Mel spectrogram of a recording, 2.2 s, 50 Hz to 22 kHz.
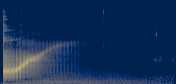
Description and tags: Jaw harp sound
Recorded using an SM58, Tascam US-1641 and Logic Pro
